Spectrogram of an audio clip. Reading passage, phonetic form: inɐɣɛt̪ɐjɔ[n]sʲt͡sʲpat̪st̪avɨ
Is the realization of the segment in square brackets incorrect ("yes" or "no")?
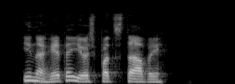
yes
